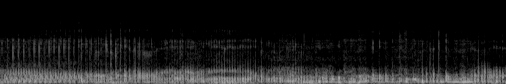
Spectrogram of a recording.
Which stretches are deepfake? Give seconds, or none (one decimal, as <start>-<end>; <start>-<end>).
0.8-5.1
